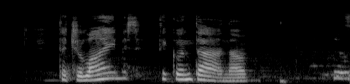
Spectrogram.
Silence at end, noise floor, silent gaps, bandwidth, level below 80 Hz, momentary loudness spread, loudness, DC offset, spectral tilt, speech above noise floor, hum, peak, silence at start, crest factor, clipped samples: 0 s; -53 dBFS; none; 11.5 kHz; -76 dBFS; 24 LU; -28 LUFS; under 0.1%; -5 dB/octave; 26 dB; none; -10 dBFS; 0.6 s; 18 dB; under 0.1%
